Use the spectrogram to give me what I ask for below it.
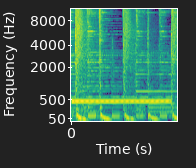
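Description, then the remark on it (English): A steady, unbroken telephone ring tone as radio hosts call a woman on air hums for about two seconds over a pulsing, thumping music beat, fairly loud, with no one speaking. “we're going to call her up.”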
